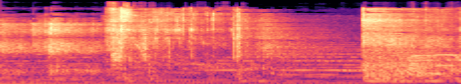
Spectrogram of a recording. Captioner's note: none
